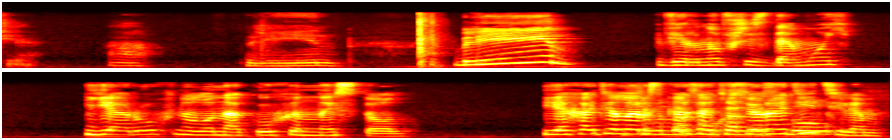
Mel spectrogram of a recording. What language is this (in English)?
Russian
